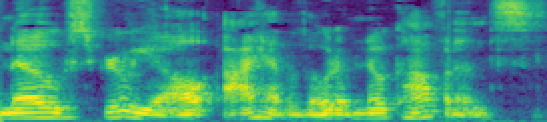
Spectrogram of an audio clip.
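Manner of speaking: usual speaking voice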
